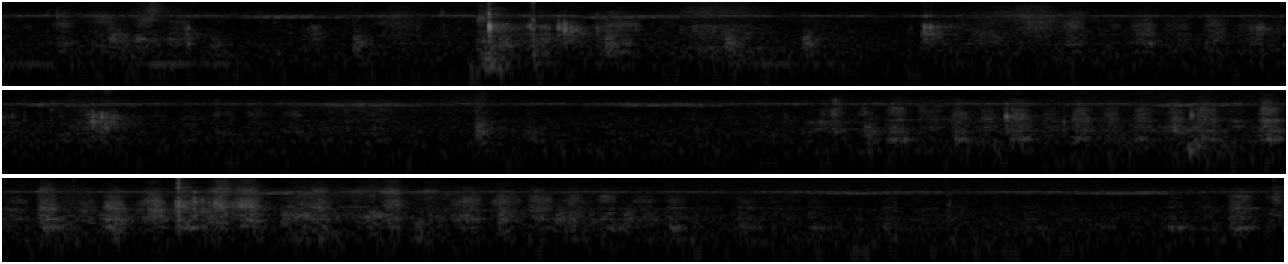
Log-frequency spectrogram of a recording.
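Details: Ganmo, a Shiba Inu at play with its owner over a favourite plastic bottle cap, breathing in fast, airy pants that come in loose clusters, louder toward the end, with faint rustling and a brief knock.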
